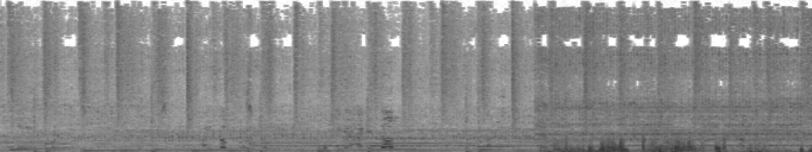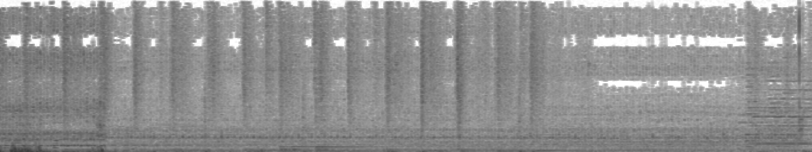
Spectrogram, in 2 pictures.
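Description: Background music over a forklift's engine running, which grows much louder for about five seconds in the middle.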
